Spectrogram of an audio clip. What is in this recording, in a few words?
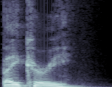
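"bakery", British English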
